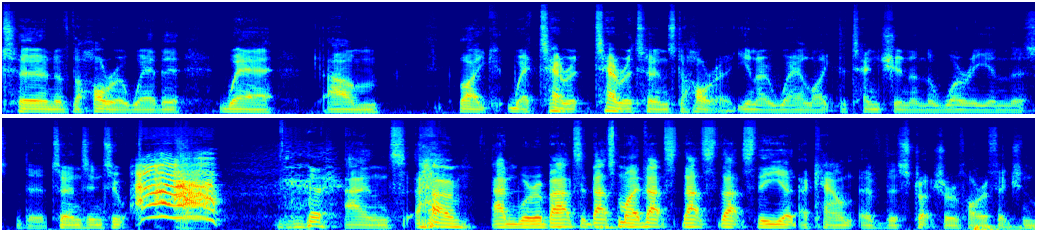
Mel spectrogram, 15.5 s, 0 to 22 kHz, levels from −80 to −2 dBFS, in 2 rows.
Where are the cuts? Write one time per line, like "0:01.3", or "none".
0:08.1
0:13.7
